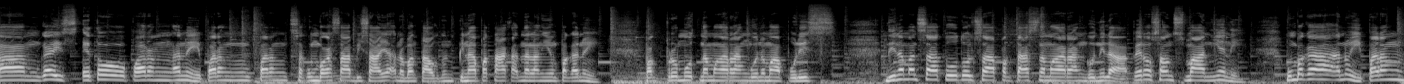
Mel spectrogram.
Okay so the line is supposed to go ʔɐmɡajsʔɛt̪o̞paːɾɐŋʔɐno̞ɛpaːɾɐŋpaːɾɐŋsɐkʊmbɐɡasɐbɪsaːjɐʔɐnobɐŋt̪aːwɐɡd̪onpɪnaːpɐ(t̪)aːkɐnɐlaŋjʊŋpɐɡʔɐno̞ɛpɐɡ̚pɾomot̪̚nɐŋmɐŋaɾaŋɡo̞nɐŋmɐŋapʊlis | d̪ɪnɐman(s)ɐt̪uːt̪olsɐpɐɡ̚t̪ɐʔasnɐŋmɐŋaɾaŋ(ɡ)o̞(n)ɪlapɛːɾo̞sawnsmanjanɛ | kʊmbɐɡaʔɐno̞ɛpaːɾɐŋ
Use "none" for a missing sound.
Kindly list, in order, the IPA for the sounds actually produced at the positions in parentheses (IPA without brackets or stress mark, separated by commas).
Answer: t̪, s, ɡ, n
